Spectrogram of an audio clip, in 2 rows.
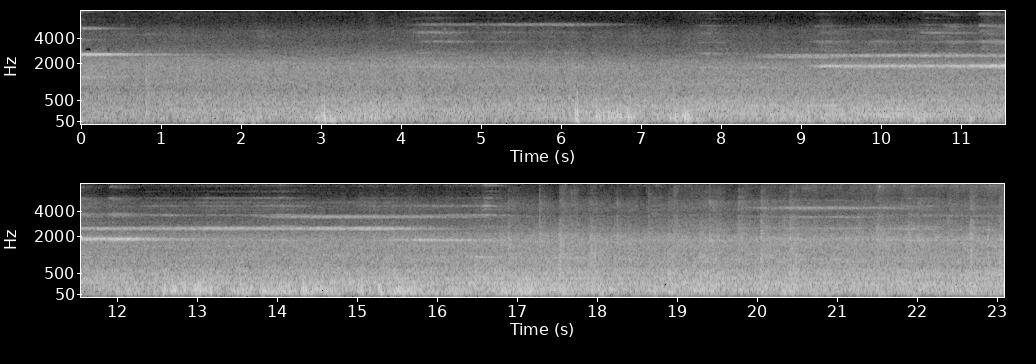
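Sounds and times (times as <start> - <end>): high wheel squeal: 0.0 - 1.3, 4.2 - 6.6, 7.7 - 16.8, 19.9 - 22.4
train wheels rumbling on track: 0.0 - 23.0.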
